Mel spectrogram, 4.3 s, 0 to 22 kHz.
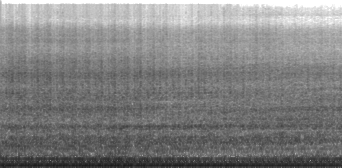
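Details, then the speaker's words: Ford 7.3 Powerstroke with about 175,000 miles and good glow plugs, cold start at 18°F: a steady, deep diesel clatter with even firing and no stumble or miss. Normal idle; it fired off just fine. "As expected, the old girl fired off just fine. It's a good accidental comparison. Good glow plugs, glow plugs."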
